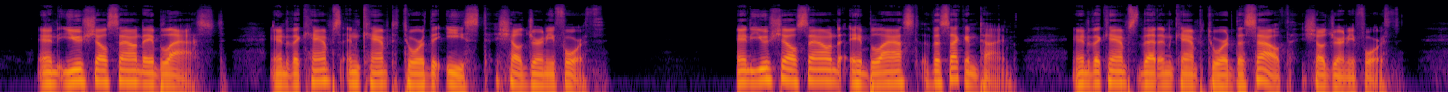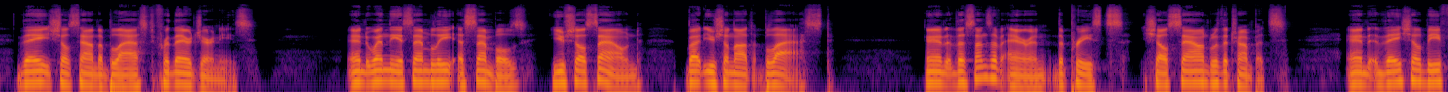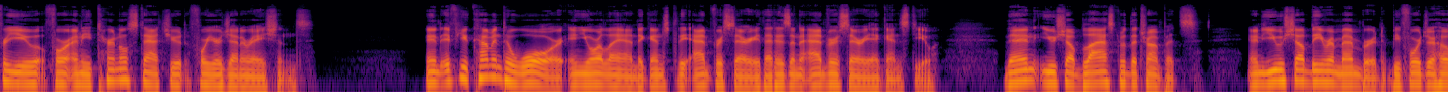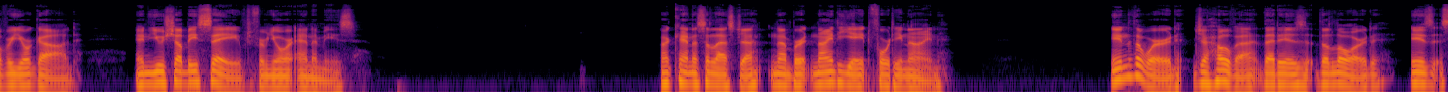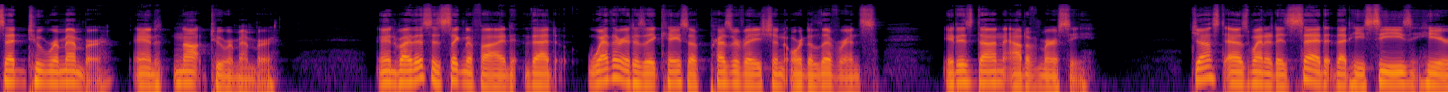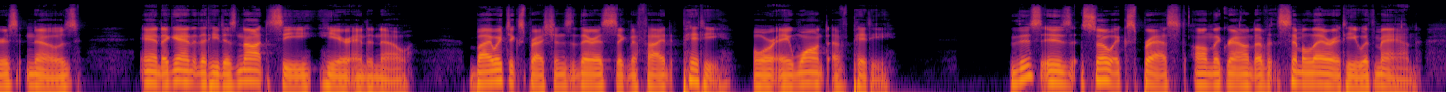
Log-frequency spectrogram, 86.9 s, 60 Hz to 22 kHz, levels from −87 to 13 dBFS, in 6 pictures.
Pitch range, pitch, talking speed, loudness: 90-115 Hz, 100 Hz, 145 wpm, -19 LUFS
